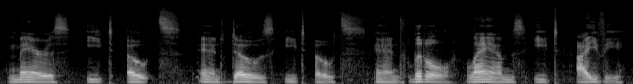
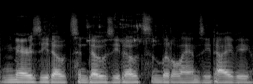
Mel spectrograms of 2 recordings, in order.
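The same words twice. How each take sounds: First: The words are said slowly and separately. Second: The words are slurred quickly together.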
